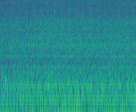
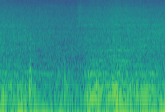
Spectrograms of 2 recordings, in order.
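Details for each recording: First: Before repair, engine idling, clutch pedal just touched: a faint whirring rough edge rides over the steady idle; release bearing (collarín) noise, fixed later by replacing the full clutch kit. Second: After clutch kit replacement (disc, pressure plate, release bearing), engine warmed up, clutch pedal down: steady low rumble with no whir, chirp or rattle from the release bearing; the clutch sounds healthy.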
